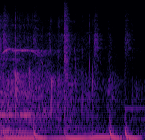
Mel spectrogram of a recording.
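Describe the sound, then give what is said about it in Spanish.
A loud crowd cheers and shouts, several voices whooping over a steady wash of clapping and noise that keeps up for the whole couple of seconds. “Para usted dirá, ¿y qué tiene que ver el aplauso y la gritería?”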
